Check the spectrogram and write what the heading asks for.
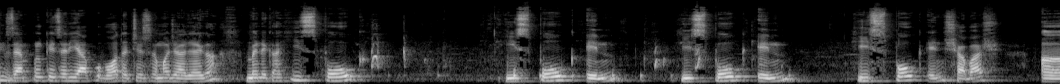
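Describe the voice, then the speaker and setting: A man with an Indian accent teaching English vocabulary, dictating example sentences slowly and getting listeners to repeat words after him. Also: fairly high pitch. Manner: coaxes viewers to repeat words, praising them. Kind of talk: classroom-style vocabulary lesson.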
